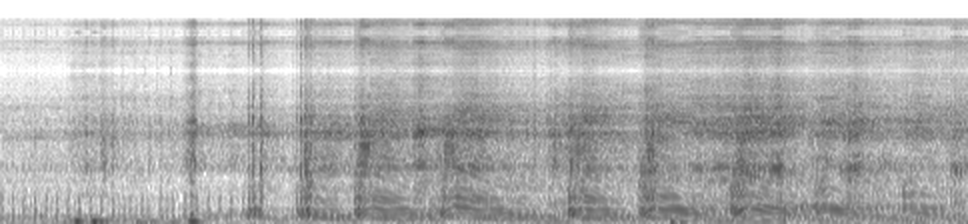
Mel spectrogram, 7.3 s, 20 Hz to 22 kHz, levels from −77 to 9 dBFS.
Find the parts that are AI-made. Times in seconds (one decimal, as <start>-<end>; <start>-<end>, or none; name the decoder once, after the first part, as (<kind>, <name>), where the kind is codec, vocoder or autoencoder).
none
